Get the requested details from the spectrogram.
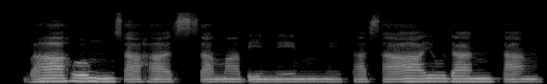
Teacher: Bah ini panjang, hung panjang, sa pendek, has panjang karena ada double konsonan. Sebelum double konsonan disebut panjang.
